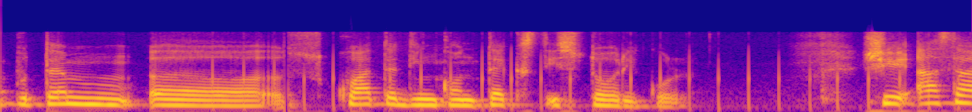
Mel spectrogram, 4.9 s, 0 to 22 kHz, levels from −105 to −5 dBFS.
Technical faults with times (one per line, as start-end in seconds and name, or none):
1.06-4.80 train of clicks
1.42-1.51 packet loss on an ADPCM call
